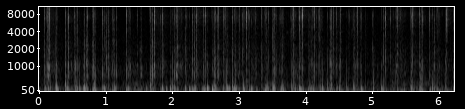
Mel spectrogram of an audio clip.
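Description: Fingertips type on and tap the black keys of a keyboard in a white plastic case. A rapid, dense run of short, dry clicks follows, with low thumps under bright, sharp key clatter and almost no ring after each strike.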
